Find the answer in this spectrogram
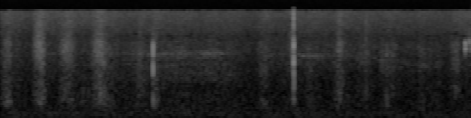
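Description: Near-quiet room tone with a few faint, light clicks scattered through it.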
